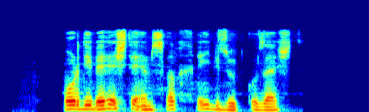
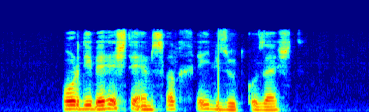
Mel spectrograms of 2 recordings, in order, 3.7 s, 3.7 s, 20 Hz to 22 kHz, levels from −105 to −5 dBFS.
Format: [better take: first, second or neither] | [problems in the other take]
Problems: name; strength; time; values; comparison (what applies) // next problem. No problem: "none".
second | noise reduction (neural mask model DeepFilterNet 3)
